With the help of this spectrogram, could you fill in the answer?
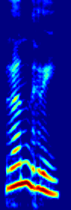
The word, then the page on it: ರುಂದ್ರ: rundra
